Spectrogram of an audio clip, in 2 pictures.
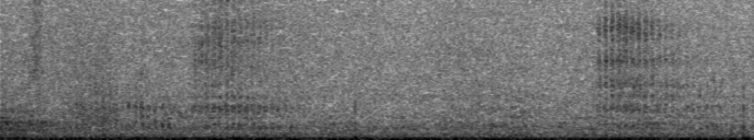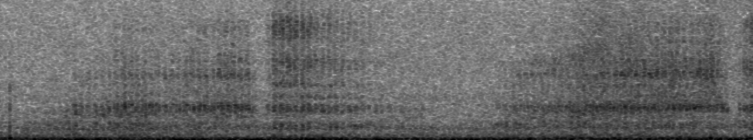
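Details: Munchkin cat snoring while asleep, a continuous low, rough rumble overlaid by hissy breaths that rise and fade about every two to three seconds, recorded quietly and close with nothing else clearly heard.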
